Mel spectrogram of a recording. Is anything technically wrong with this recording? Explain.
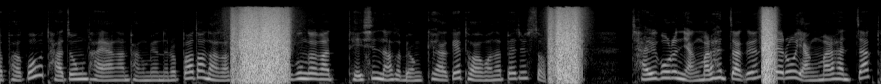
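Yes. The speech has three wireless microphone noise hits, at 2.07–3.15 s, 5.34–5.98 s and 7.55–7.83 s. Each is a swish of static that rises over the voice, from about 1.1 s long down to about 0.3 s. The radio signal fades as reflections cancel, and the receiver's noise swells to fill the gap. Unlike a digital dropout, which cuts to silence, these bursts hiss over the speech.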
